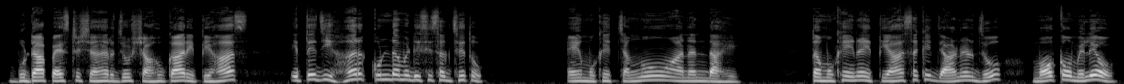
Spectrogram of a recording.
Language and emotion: Sindhi, happy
